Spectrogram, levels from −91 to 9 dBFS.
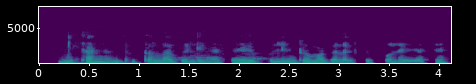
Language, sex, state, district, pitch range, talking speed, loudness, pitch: Bengali, male, West Bengal, Malda, 110-135 Hz, 160 wpm, -42 LUFS, 125 Hz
